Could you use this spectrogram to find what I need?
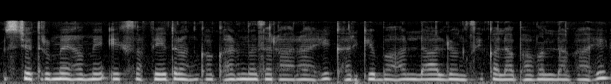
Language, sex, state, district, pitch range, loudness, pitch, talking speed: Hindi, female, Madhya Pradesh, Bhopal, 225-245 Hz, -20 LUFS, 235 Hz, 205 wpm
